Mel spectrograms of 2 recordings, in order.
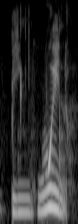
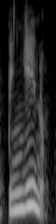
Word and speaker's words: pingüino: para acentuar remarcarla segire por ejemplo en español pingüino que sies se pronunciaría pinguino como pasa con las palabras que tienen esa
